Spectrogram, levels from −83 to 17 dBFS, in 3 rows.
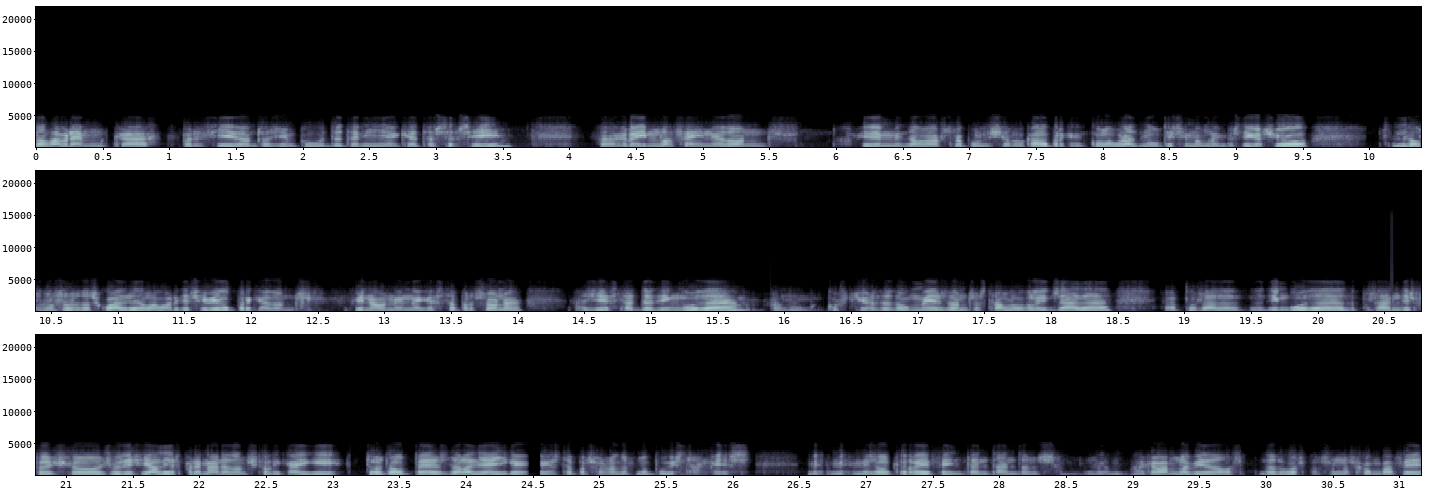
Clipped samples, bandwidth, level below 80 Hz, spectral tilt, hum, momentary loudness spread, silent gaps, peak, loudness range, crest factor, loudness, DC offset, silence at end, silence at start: under 0.1%; 5.2 kHz; -62 dBFS; -9 dB/octave; none; 14 LU; none; 0 dBFS; 4 LU; 20 dB; -20 LUFS; under 0.1%; 0 s; 0 s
